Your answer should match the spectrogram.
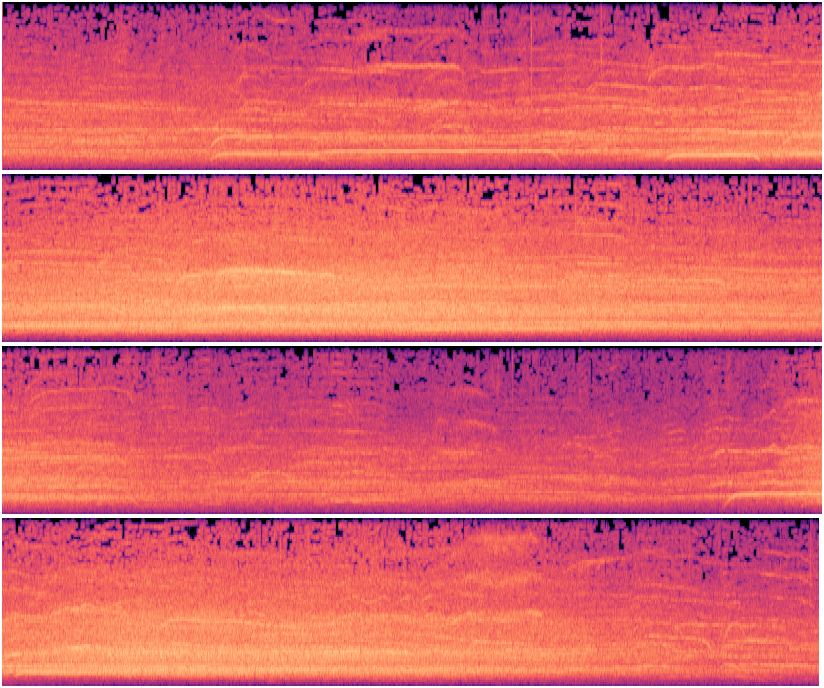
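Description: Concert audience cheering and screaming, with many shrill held screams above the crowd noise. It swells loud about a quarter of the way in, dies down, then swells again near the end.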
